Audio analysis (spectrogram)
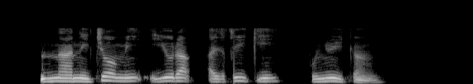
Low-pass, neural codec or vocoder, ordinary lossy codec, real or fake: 5.4 kHz; none; Opus, 32 kbps; real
